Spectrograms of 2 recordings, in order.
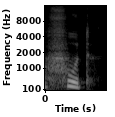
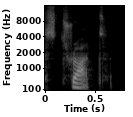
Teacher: Foot strut split, so foot does not rhyme with strut.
